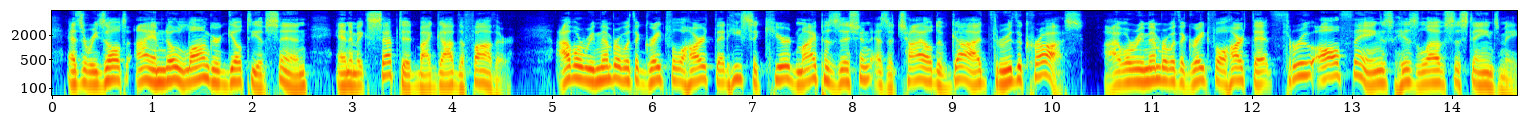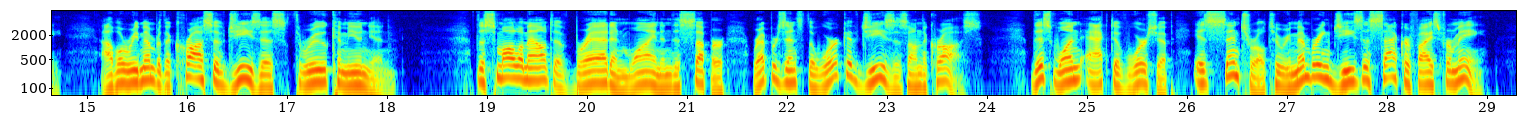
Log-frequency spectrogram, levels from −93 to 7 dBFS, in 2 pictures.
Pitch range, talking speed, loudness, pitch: 115-160 Hz, 190 wpm, -19 LUFS, 135 Hz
